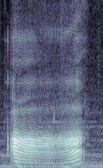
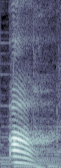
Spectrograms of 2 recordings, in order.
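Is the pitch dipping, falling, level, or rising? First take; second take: dipping; falling. First: The pitch dips low, then rises again. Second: The pitch falls sharply from high to low. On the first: "The third tone falls and then rises again" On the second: "The fourth tone is a short, sharply falling tone"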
